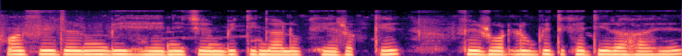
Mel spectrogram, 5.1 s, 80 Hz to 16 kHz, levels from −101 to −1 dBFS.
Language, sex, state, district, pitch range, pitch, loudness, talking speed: Hindi, female, Arunachal Pradesh, Longding, 210-225 Hz, 220 Hz, -13 LUFS, 210 wpm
